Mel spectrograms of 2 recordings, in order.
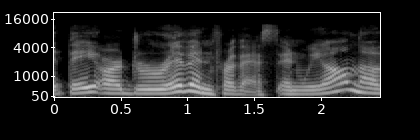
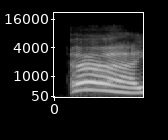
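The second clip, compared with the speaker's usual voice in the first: a sharp, loud ugh of annoyance; loud disgusted groan; 6 semitones higher, 10 dB louder than usual. Retold or imitated. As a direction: groan it out, fed up. Voicing her irritation mid-story.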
